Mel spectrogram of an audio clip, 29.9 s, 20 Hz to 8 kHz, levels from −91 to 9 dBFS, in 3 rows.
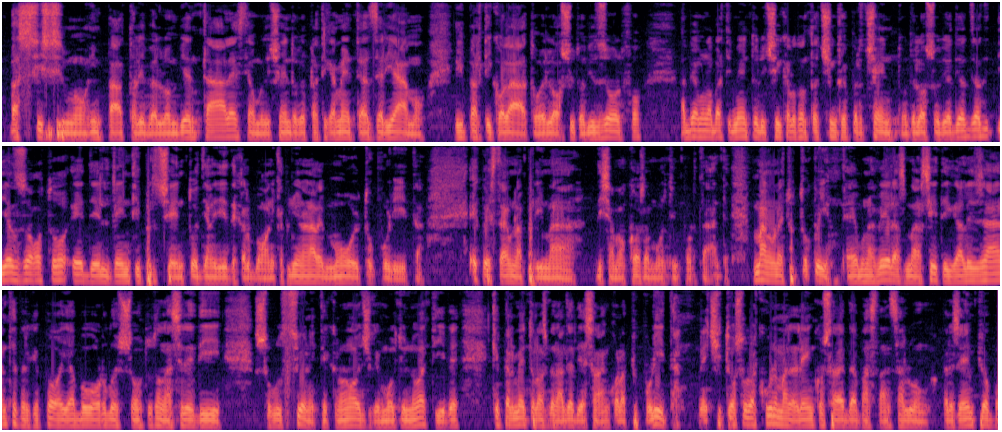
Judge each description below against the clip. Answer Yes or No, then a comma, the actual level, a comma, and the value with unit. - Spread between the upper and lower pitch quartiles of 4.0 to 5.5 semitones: No, average, 3.0 semitones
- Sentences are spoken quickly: Yes, fast, 180 wpm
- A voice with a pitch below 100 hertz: Yes, very low, 90 Hz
